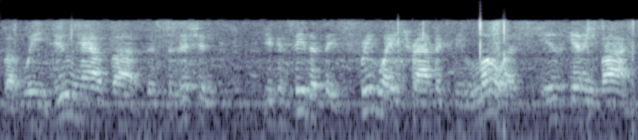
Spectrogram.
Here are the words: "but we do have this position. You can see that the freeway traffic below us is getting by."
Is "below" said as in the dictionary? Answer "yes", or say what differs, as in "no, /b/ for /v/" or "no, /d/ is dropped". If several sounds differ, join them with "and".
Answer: yes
